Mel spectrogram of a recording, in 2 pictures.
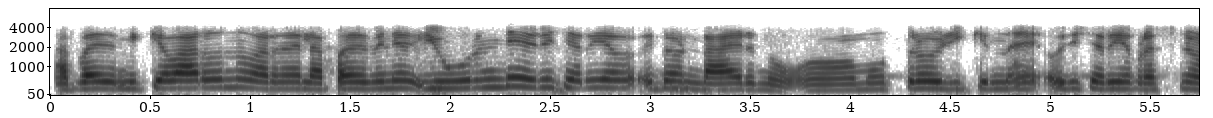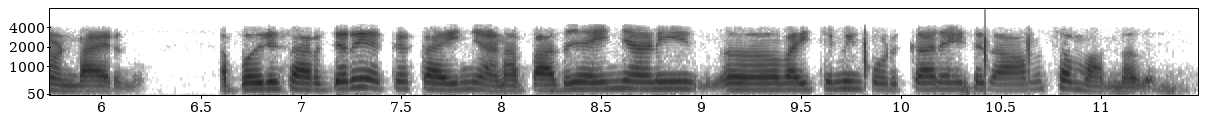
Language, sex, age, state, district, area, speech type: Malayalam, female, 30-45, Kerala, Idukki, rural, conversation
